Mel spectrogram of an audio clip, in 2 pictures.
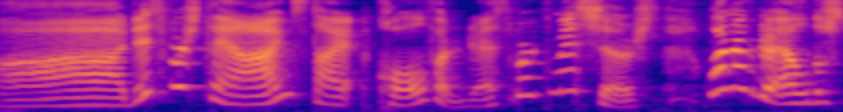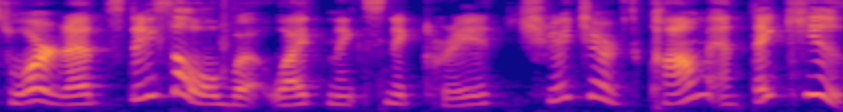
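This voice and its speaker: Using a put-on character voice, a woman speaks high-pitched at a moderate pace, with big swings in loudness and hardly any pauses. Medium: virtual streamer. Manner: rambling, self-deprecating.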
